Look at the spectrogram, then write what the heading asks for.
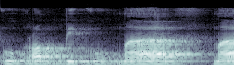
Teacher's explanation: الف مدہ ہے، 2 حرکات لمبا ہے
